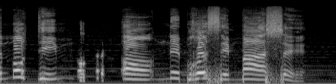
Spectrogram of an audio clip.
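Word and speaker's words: מעשר: Le mot dîme, en hébreu, c'est maaser. Maaser.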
